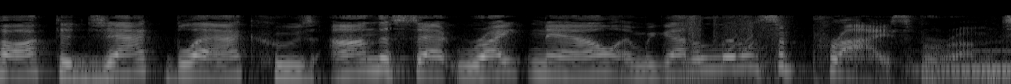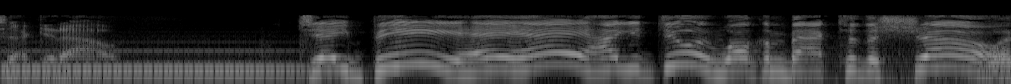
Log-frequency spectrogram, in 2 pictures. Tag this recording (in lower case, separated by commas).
speech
